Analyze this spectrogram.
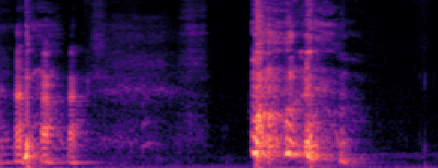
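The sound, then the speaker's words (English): Harsh coughing from one person in two rough bursts split by a short pause, each burst made of several choppy, throaty hacks, fairly loud. “Excuse me. That came out of nowhere. Right. Yeah. You know. But sometimes when you dabble in the recreational activities, coughs are bound to follow.”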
